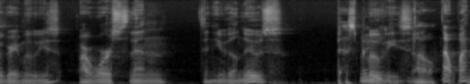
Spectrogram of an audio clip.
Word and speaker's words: Denis Villeneuve: Denis Villeneuve. That guy. Denis Villeneuve. It's spelled like Dennis, but he pronounced it Denis Villeneuve.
